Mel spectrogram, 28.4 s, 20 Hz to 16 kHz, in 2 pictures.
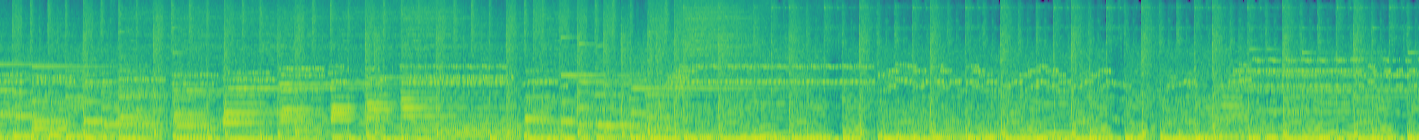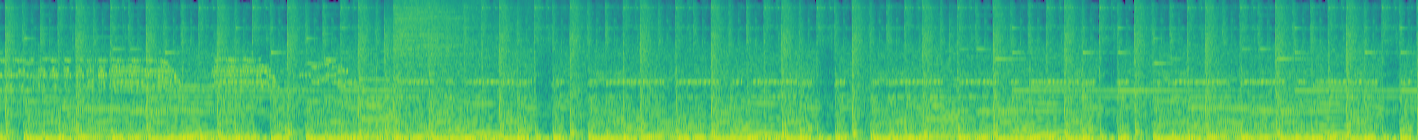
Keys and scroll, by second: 1.4 typing, 17.7 ctrl+-, 18.8 ctrl++, 21.7 ctrl+-, 21.8 ctrl++.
